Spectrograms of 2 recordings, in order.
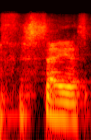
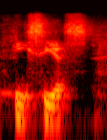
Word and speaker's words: Theseus: like uh the the i never know how to pronounce it i had a friend called sayus but most philosophers pronounce it theseus and so like the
